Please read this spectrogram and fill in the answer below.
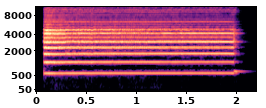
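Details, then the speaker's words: Replacement mechanical buzzer for a postwar Lionel diesel locomotive horn, bench-tested on a 9-volt battery: a loud, steady, raspy buzz at one pitch for two seconds that cuts off cleanly. Louder than the original, with a different tone. Normal buzzer. "Much louder, much better. you're going to hear this over the track relay buzzing and any other noises."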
